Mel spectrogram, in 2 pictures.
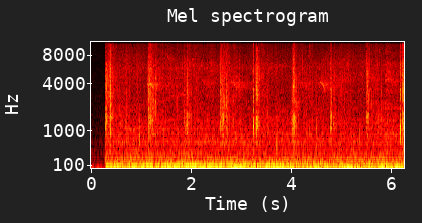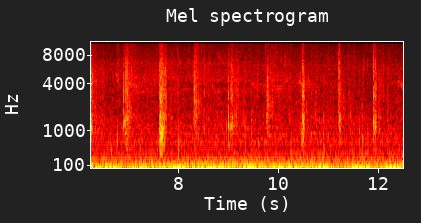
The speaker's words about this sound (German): Wir sollten den Gang noch durch unsere Schritte ergänzen.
